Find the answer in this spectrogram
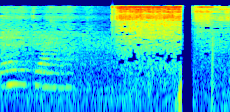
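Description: A short child's voice, then about a second in a loud, steady hiss lasting under a second that cuts off abruptly into a moment of silence: a hissing transition sound effect at an edit between shots.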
